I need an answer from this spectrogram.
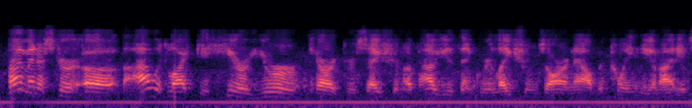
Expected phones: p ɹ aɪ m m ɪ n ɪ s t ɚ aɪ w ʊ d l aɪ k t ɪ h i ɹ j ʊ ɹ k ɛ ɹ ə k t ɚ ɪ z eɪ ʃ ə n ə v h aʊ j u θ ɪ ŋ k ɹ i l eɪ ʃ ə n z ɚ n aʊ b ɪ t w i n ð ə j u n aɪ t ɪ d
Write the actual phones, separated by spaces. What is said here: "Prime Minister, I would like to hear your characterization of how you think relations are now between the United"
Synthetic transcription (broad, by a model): p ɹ aɪ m m ɪ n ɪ s t ɚ aɪ w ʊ d l aɪ k t ɪ h i ɹ j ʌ ɹ k ɛ ɹ ə k t ɚ ɪ z eɪ ʃ ə n ə v h aʊ j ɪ θ ɪ ŋ k ɹ i l eɪ ʃ ə n z ɚ n aʊ b ɪ t w i n ð ə j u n aɪ t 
